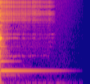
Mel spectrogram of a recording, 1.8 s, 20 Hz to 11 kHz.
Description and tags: SanzAnais 69 A3 bzzfun
a sanza (or kalimba) multisampled with tiny metallic pieces that produce buzzs
kalimba, sanza, african, percussion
